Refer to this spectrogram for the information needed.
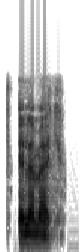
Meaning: to do
- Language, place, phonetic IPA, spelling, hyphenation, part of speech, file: Azerbaijani, Baku, [elæˈmæk], eləmək, e‧lə‧mək, verb, LL-Q9292 (aze)-eləmək.wav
